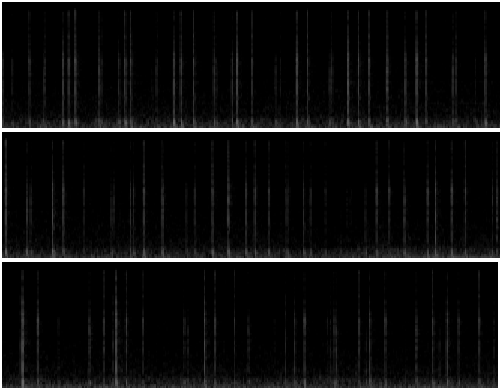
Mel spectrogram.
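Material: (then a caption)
Wood. Long almond-shaped painted nails scratch and tap on a solid, flat dark-brown wooden tabletop. Quick, dry, bright clicks come in dense, uneven bursts over a soft scratching rustle, each tick dying away almost instantly.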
